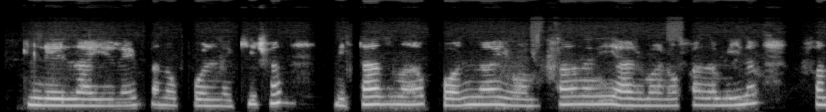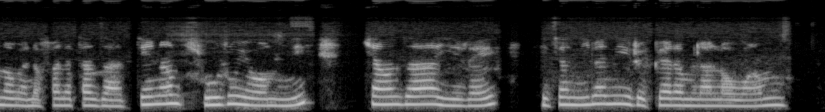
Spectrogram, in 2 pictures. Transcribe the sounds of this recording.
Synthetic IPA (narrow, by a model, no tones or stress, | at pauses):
ilelaiɾajfanopolinəkʰiʈ͡ʂə | mit̪and͡zinəpolinəewamintanəniaɾimanofanamilə | fanovanəfanat̪and͡zat̪enəmit͡suɾuewamini | kjand͡zəiɾaj | izamiləniɾepeɾamilalawamini̥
